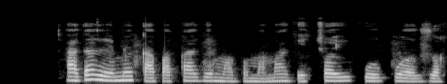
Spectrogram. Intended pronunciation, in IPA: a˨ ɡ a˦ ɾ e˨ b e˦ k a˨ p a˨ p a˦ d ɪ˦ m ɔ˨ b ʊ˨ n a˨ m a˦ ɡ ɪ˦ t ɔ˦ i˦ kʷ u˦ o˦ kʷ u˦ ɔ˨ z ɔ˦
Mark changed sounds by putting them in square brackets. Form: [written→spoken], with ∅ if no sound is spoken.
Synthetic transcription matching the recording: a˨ ɡ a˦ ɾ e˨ [b→m] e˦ k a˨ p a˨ p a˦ [d→ɡ] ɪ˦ m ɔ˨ b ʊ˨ [n→m] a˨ m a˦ ɡ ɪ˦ [t→t͡ʃ] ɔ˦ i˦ kʷ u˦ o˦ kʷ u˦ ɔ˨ z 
